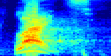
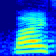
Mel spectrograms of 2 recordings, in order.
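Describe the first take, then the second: First: It is said sharply and impatiently. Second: It is said gently and sweetly. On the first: The speaker is being scolded. The speaker calls it wrong. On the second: The speaker is reminded kindly. The speaker calls it right.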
